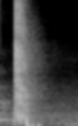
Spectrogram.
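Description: A single sharp, explosive sneeze bursts out nearby, loud and brief, then trails off into quiet room tone.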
